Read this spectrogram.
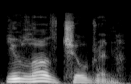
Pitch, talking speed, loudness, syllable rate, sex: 110 Hz, 135 wpm, -15 LUFS, 3.5 syllables/s, male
